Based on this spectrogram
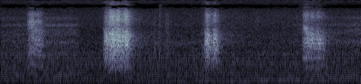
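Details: Common grackle hatchlings, about two weeks after intake at a Virginia wildlife rehabilitation centre in May, loudly give four harsh, raspy squawks, about one a second, from an outdoor aviary enclosure, with a faint background hiss.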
